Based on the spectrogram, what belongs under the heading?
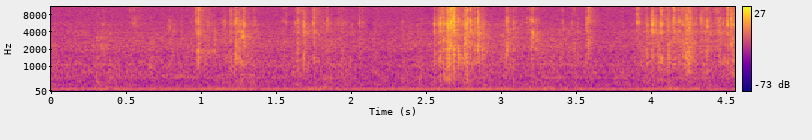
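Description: Close-miked chewing and lip smacking on chicken wings, a scatter of sharp wet clicks that cluster a little past the middle, over a steady low hum.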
